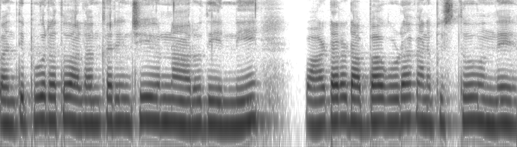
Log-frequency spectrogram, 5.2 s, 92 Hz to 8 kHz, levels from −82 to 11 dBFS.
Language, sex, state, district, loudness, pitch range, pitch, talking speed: Telugu, female, Andhra Pradesh, Chittoor, -15 LUFS, 190-205 Hz, 200 Hz, 95 wpm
